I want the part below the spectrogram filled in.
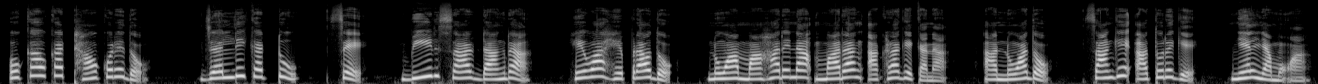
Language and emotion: Santali, neutral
